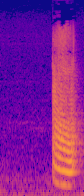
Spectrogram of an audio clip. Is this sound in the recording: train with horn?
no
